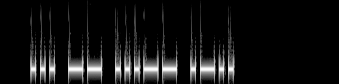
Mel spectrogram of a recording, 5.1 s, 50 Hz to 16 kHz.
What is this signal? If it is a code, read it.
Morse code, heard as a keyed tone, about 17 wpm, 700 Hz. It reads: SM3L
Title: DXCC-100 Call Signs - 4 Characters - 17wpm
